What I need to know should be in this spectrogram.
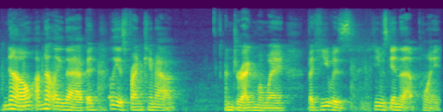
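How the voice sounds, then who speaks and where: A man's voice: on the low side, normal speed, fairly bright tone, slight background noise. A young man vlogging, chatty, laughing often and acting out voices as he tells a story. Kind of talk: casual storytelling. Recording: roomy echo.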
